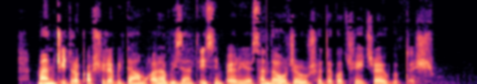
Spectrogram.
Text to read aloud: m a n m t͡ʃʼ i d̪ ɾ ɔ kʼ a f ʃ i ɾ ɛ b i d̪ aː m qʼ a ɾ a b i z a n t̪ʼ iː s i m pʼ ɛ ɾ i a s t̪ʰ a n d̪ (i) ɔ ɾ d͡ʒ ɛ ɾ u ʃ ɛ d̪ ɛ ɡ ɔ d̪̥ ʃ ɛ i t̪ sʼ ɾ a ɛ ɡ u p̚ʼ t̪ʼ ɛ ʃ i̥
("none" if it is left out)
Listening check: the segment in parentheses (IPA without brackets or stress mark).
a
